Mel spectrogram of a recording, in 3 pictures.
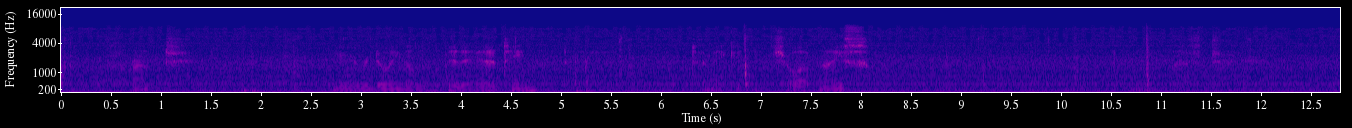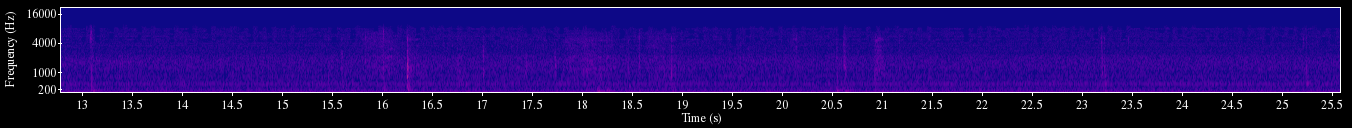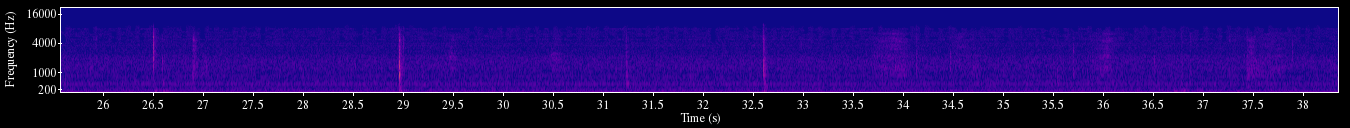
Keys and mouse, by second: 3.0 r, 4.9 s, 12.5 ctrl+KP_3, 18.8 u, 21.1 a, 27.2 s, 29.3-31.1 drag, 33.3 click, 34.4 KP_3, 36.3 u.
